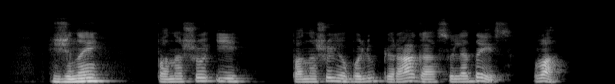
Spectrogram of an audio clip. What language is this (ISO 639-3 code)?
lit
